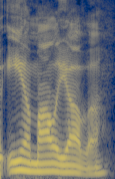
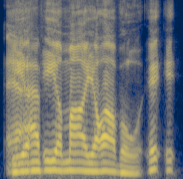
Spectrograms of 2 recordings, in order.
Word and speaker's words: Iamaleava: I don't even think I could spell it if it was in front of me. I can't. Nico Iamaleava. There you go. Can you say it? Iamaleava. It's Hawaiian, right? Iamaleava.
